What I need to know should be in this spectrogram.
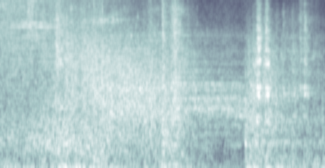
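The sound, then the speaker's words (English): A building explodes under weapons fire in a video game, a loud, sustained roaring rumble that churns steadily, with a fresh blast surging in near the end. “Target building destroyed.”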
